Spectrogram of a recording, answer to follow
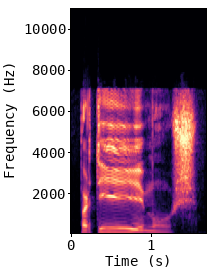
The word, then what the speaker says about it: partimos: Underline, you can see the strongest syllable. So parto, partes, parte, partimos, partem.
